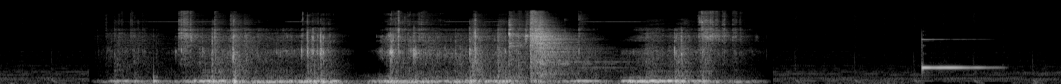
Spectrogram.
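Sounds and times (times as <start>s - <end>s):
heavy furniture scraping and dragging across a floor: 1.0s - 7.7s.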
